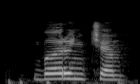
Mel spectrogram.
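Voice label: "бӧрыньтчӧм", Komi, female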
